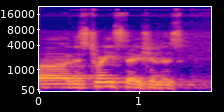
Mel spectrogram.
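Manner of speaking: loud, sarcastic delivery.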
